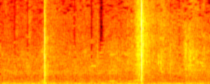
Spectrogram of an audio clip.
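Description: A mid iron strikes a golf ball: one sharp crack about one and a half seconds in, with a fainter click about a second earlier, over a steady low background rumble.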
